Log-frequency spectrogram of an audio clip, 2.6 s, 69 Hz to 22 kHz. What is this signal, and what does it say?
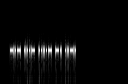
Morse code, heard as a keyed tone, about 52 wpm, 690 Hz. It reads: KV4NF
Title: USA Call Signs - 5 Characters - 3x Character Spacing - 50wpm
